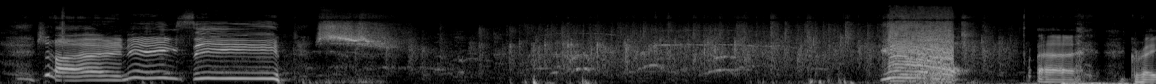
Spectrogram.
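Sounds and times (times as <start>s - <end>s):
speech: 0.3s - 3.6s, 10.4s - 11.5s
audience round of applause: 3.0s - 10.3s.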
